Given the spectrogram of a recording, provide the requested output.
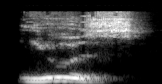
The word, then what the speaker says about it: use: Letra E não é pronunciada. Olha a transcrição fonética. Use. Letra S com som de Z. Z. Então a pronúncia, a melhor pronúncia, né, que eu acho é us.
